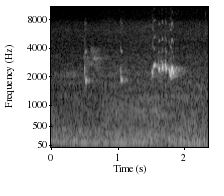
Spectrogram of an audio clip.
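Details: Yellow-vented bulbul calling to a rival, giving two soft isolated chirps about half a second apart, then a rapid run of about five bubbly, slurred notes, with a quiet low hum underneath.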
